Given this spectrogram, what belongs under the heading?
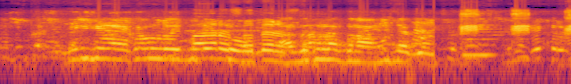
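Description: Ducks quack loudly and repeatedly nearby in a busy cluster at a poultry market, with a few sharper calls and bits of voices mixed in.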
